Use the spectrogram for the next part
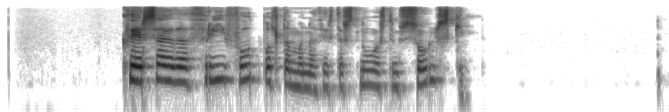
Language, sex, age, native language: Icelandic, female, 40-49, Icelandic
